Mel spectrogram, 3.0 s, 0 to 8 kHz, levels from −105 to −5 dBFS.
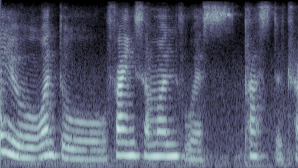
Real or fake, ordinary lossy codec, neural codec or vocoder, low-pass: real; Opus, 16 kbps; none; 7.2 kHz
